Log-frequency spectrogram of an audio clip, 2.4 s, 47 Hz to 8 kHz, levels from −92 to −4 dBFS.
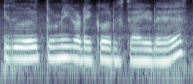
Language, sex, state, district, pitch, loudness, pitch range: Tamil, female, Tamil Nadu, Kanyakumari, 220 Hz, -13 LUFS, 200-225 Hz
